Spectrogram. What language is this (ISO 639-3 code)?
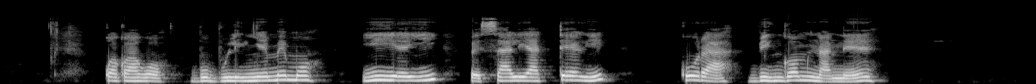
mcx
